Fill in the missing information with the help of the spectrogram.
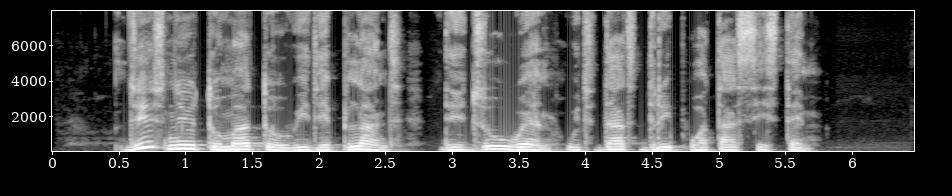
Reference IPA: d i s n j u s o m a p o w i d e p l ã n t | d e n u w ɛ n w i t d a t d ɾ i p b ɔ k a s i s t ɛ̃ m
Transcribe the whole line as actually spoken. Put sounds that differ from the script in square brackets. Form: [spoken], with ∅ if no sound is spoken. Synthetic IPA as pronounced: d i s n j u [t] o m a [t] o w i d e p l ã n t | d e [d] u w ɛ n w i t d a t d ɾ i p [w] ɔ [t] a s i s t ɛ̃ m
